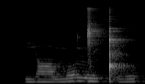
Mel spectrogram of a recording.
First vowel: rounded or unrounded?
rounded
